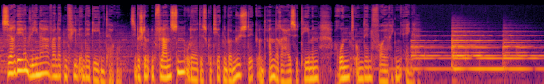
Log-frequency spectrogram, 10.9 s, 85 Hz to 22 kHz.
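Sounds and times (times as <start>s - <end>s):
speech: 0.0s - 8.5s
large church bell ringing: 8.2s - 10.8s.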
